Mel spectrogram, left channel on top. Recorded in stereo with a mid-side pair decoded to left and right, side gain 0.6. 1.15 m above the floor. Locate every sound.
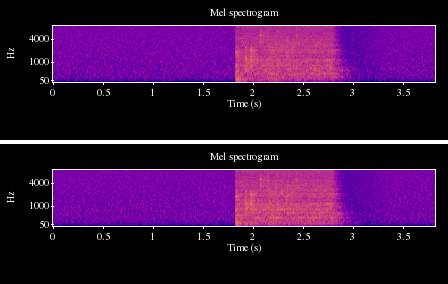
1.8 s a running tap: 10° right, 2 m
